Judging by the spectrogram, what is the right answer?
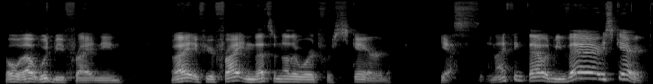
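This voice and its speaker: In a mid-range voice, someone reads a picture book aloud expressively to children, stopping to explain words simply and to ask little check-in questions.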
